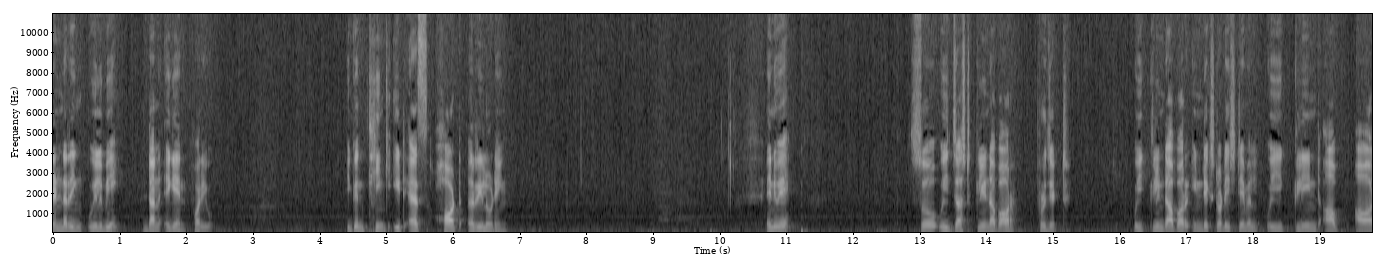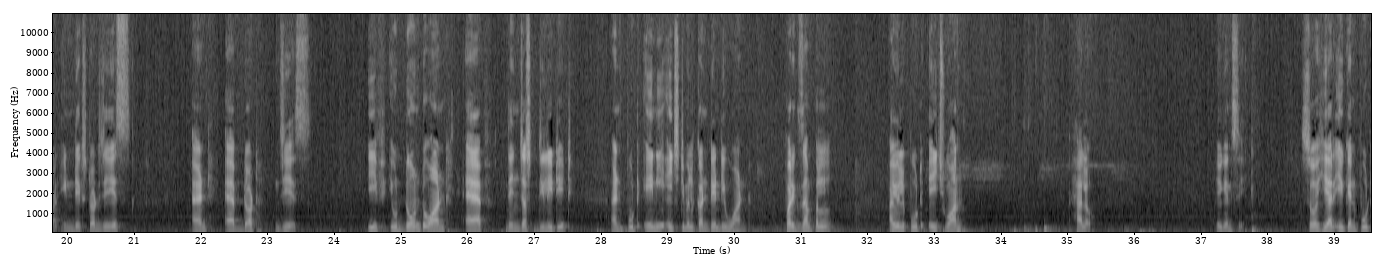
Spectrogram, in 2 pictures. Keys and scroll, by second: 35.6 ctrl+s.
